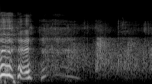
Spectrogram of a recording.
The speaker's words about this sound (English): Okay, can I just, let's give them a clap.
